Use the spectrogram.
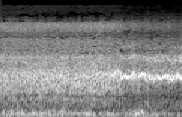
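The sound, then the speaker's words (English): The tires of a driverless autonomous ride-hail car skid with a sustained, high-pitched squeal that sharpens into a steady whine near the end, over a low engine rumble. The sound is loud, with no voices. “Alright, car, drive it like you stole it.”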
